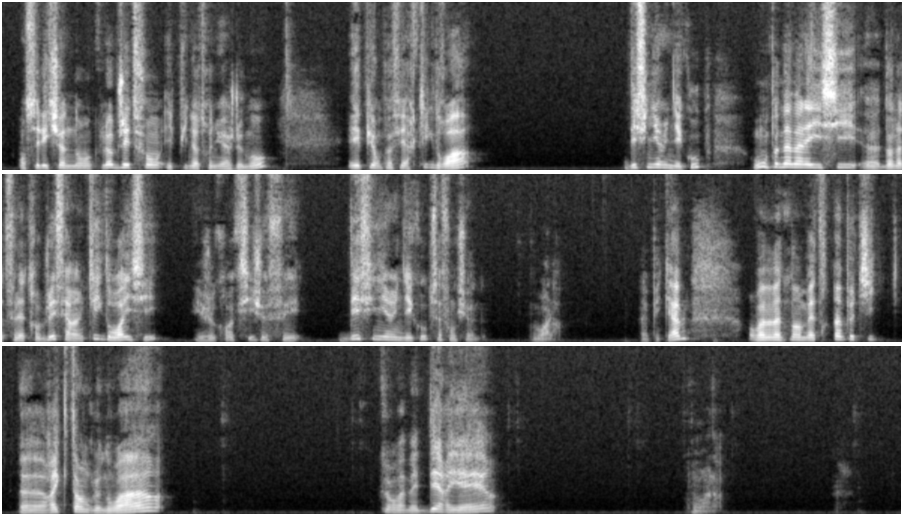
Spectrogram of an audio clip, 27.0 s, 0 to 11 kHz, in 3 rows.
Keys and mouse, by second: 4.6 right click, 9.7 right click, 10.3 right click, 13.0 click, 14.2 click, 15.3 middle click, 17.5 click, 18.8-20.4 drag, 21.5 click, 23.1 click, 24.3 click, 24.8 click, 25.3-26.7 drag.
